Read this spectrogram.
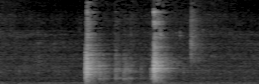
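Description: Dishes clatter as they are set down on a table.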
